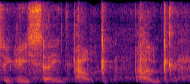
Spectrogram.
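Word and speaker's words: PAOK: Your Arsenal career came to an end and you signed for, how do you pronounce the Greece side? Pauk.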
